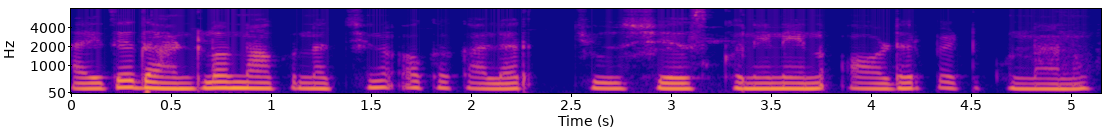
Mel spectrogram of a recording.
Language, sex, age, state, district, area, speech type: Telugu, female, 30-45, Andhra Pradesh, Kakinada, urban, spontaneous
